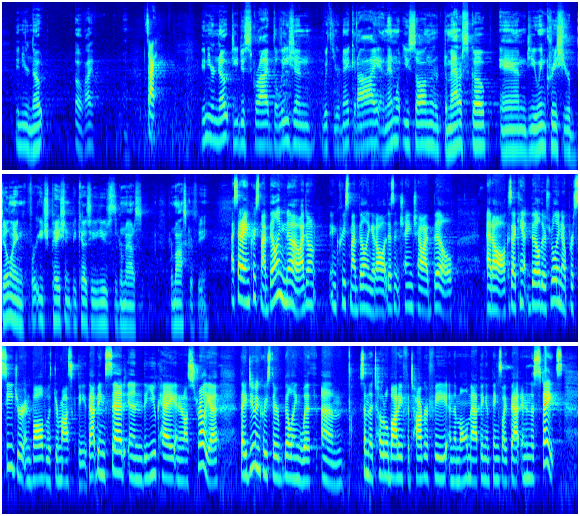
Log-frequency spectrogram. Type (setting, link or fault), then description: setting, large echoing room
